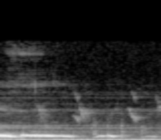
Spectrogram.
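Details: Spotted dove calling near midday in Thailand, a bird described as a one-kuk voice moving from middle to small tones; a drawn-out smooth coo followed by two shorter softer coos.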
